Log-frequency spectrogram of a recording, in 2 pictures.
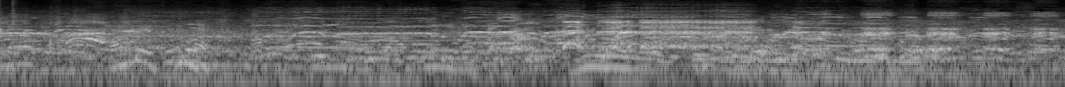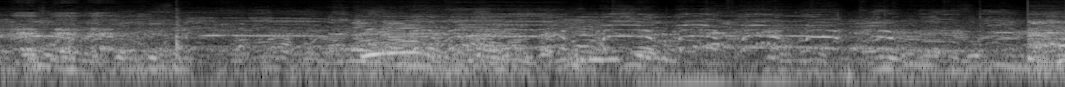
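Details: Kukuak Balenggek chickens, songbirds of West Sumatra, at a crowing contest; several long, tiered crows overlap against loud crowd chatter, laughter and cheering.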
